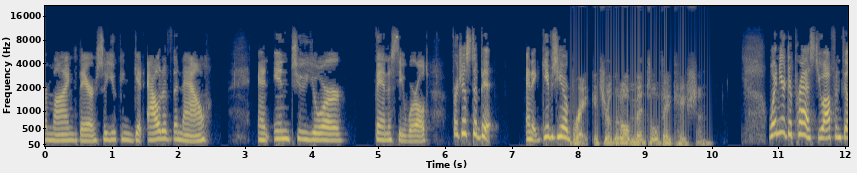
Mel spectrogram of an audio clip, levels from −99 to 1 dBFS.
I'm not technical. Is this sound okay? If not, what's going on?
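No. Interleaved audio read as planar, 7.9 to 10.2 s: each 24 ms chunk is unpacked wrongly, so the speech drops an octave, doubled and choppy.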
